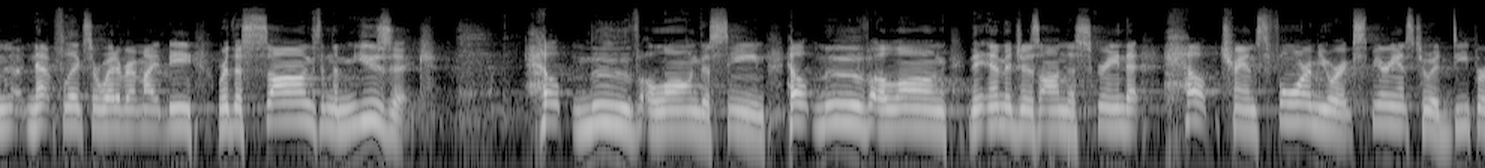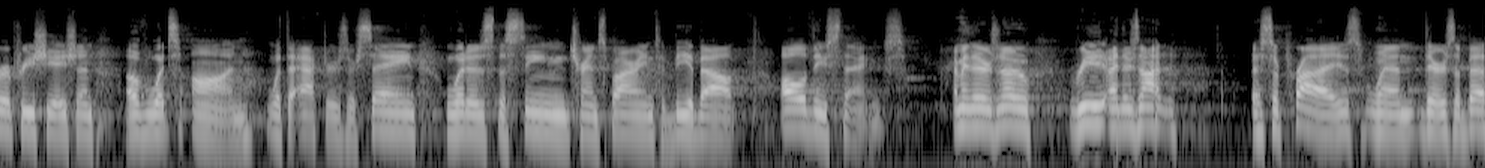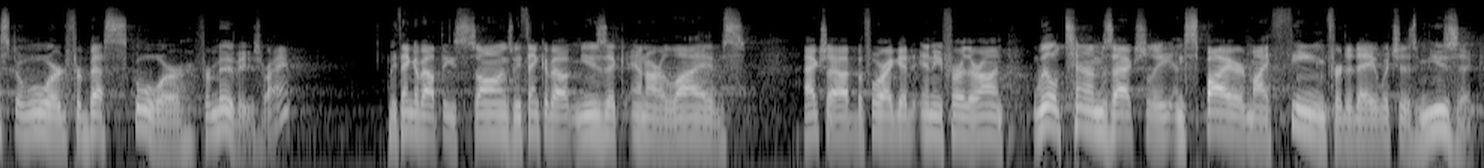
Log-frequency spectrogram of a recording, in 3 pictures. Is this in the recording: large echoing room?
yes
